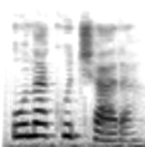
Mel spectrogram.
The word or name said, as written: una cuchara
